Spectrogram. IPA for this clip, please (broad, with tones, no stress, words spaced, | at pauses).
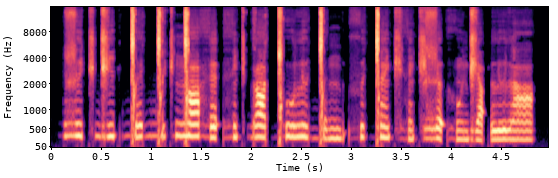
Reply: ɮɨ˨t͡ʃ d͡ʒi˨˦ʔɡ͡ǀɛ˦ ɡ͡ǀi˦t͡ʃŋ͡ǀɑ˦ hɛ˨ʔhɛ̃˦t͡ʃɡɑ˦˨ ǀʰu˦ lɨ˦˨ɡ͡ǀɛ˦˨ŋɨ˨ʔθɨ˦ ǀɛ̃˦t͡ʃhɛ̃˨t͡ʃ ɮɜ˦ʔhũ˨d͡ʒɑ˨ʔlɨ˨ lɑ̃˦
